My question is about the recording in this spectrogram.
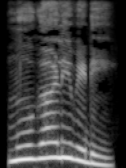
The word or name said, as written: ಮುಗುಳ್ವಡೆ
